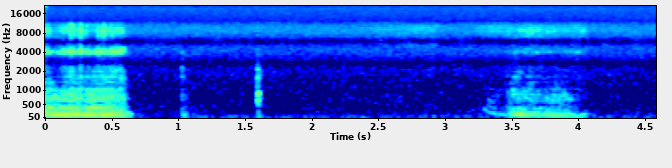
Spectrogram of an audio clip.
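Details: A dog snoring during sleep at night: two low, rumbling snores separated by quiet pauses and a couple of faint clicks.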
